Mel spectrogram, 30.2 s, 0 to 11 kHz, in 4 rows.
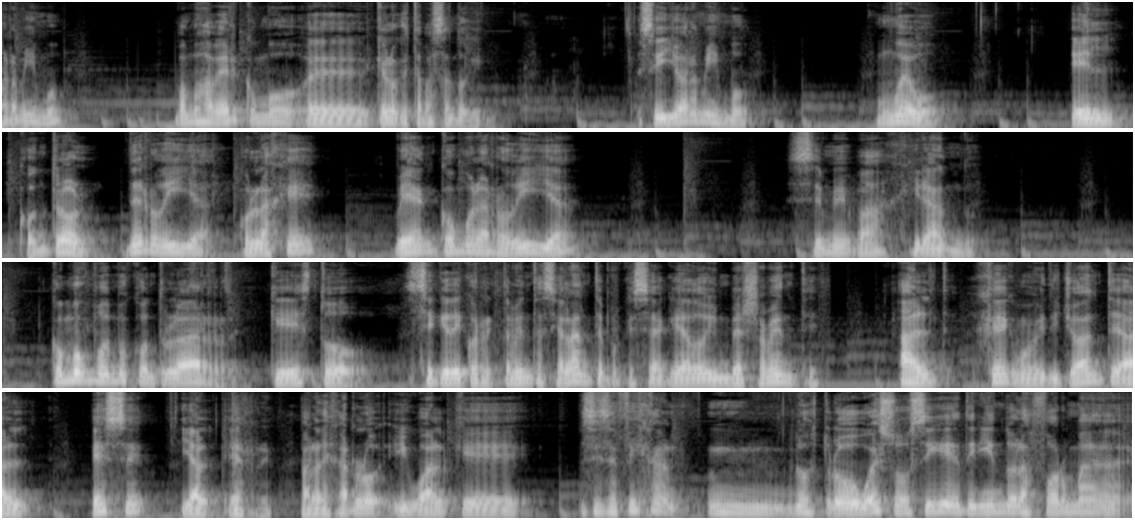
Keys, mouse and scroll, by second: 0.7 KP_Decimal, 1.4-2.6 scroll down 6, 2.6 scroll down 1, 2.6 KP_3, 3.2-3.6 scroll down 2, 3.6 scroll up 2, 4.2 middle click, 4.2-4.6 scroll up 1, 5.3 typing, 5.8 right click, 6.7 middle click, 9.1 g, 15.7 KP_3, 21.8 alt+g, 23.4 alt+s, 24.2 alt+r, 25.8 click.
